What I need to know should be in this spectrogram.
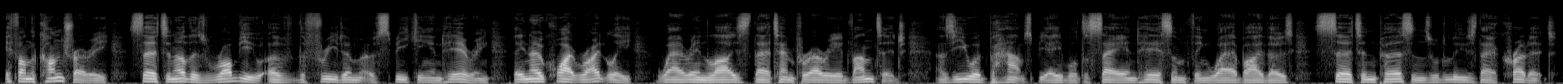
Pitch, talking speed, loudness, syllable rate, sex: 105 Hz, 165 wpm, -20 LUFS, 4.8 syllables/s, male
